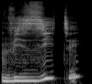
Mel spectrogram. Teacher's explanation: You've got uh the Z sound when you have only one S together and surrounded by vowels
